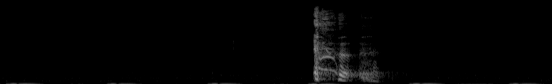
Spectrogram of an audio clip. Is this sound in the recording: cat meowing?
no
